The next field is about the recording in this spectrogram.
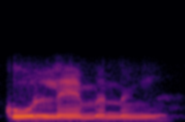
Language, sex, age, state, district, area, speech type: Tamil, male, 18-30, Tamil Nadu, Erode, rural, conversation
